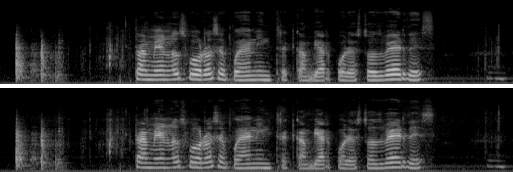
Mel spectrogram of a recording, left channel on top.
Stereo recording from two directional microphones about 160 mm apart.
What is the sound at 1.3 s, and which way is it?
Speech, 65° left (ahead or behind).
